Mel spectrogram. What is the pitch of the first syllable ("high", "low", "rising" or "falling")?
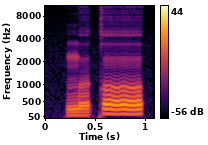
rising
